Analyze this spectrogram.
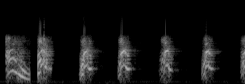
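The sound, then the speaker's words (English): A person imitates a dog barking, letting out seven loud woofs in a quick, steady rhythm with brief silences between them and no other talking. “I can bark like a dog.”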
